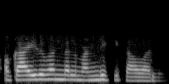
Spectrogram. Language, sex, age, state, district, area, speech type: Telugu, female, 18-30, Andhra Pradesh, Annamaya, rural, conversation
